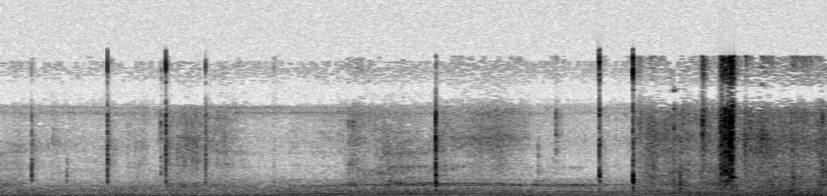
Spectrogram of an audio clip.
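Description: Faint background noise: a low steady rumble with a few light clicks, joined by a faint steady hum about two seconds in.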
